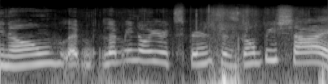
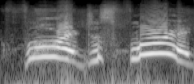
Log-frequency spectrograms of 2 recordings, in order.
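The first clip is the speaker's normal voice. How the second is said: higher and louder frantic command; urgent yelling; 9 semitones higher, 8 dB louder than usual. Retold or imitated. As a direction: yell at the driver to speed off. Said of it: "he just starts, like".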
